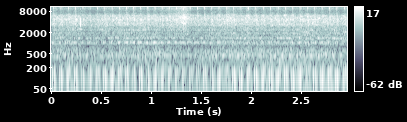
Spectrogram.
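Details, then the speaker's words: Honda Beat ESP injected scooter, kick-started (starter dead) after replacing weak fuel pump, fuel filter and tank O-ring; fuel pressure reads 42 PSI; steady even single-cylinder idle with no misses; normal idle after repair. "Oke jadi ini e motornya sudah hidup dan untuk pekanan pamnya atau prure g-nya itu di angka 42 ya ya itu klihat 42 PSI"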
